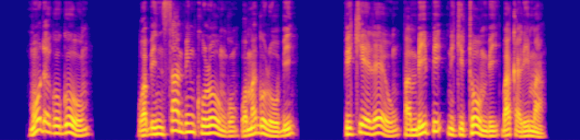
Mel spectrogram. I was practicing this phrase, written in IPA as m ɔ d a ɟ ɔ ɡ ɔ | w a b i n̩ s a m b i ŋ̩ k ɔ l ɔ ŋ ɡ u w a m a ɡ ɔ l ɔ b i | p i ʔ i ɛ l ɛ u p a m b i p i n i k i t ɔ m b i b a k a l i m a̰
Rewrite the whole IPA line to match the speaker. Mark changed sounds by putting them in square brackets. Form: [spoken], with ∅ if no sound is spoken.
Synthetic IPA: m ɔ d a [ɡ] ɔ ɡ ɔ | w a b i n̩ s a m b i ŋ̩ k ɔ l ɔ ŋ ɡ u w a m a ɡ ɔ l ɔ b i | p i [k] i ɛ l ɛ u p a m b i p i n i k i t ɔ m b i b a k a l i m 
